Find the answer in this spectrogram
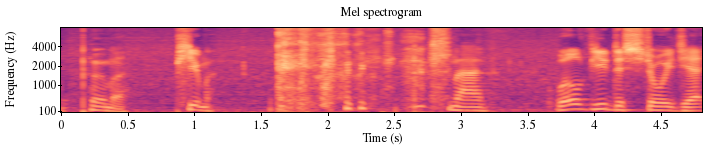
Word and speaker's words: Puma: Well, how do you pronounce Puma? Puma. No, you don't. That's a lie. That's a lie. Did you say Puma? Puma. There's a U. Puma. Like rhymes with humor. Say humor. Humor. Now say Puma.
